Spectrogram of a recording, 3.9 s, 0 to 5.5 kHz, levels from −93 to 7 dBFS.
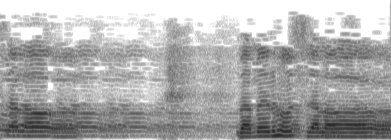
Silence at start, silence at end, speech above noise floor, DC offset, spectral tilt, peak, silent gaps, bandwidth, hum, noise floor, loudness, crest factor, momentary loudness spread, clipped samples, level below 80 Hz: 0 s; 0 s; 24 dB; under 0.1%; -10 dB/octave; -2 dBFS; none; 5.2 kHz; none; -38 dBFS; -15 LUFS; 14 dB; 19 LU; under 0.1%; -66 dBFS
